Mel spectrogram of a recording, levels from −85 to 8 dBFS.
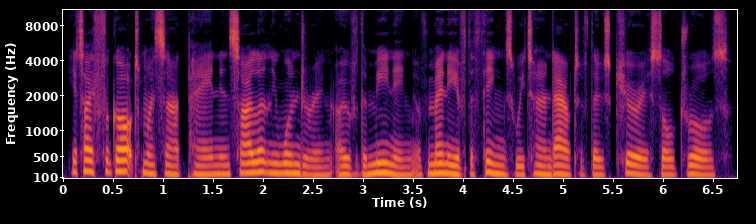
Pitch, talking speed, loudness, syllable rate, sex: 165 Hz, 220 wpm, -19 LUFS, 5.6 syllables/s, female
